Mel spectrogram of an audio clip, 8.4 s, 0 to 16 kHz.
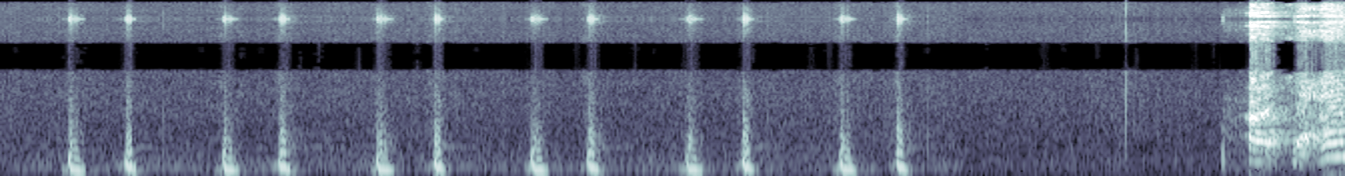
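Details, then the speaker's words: Regular paired heart sounds at about 62 beats a minute with clean first and second sounds, heard at the heart base; normal heart sounds. "A và đây là tiếng tin bình thường người ở đáy tim"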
